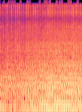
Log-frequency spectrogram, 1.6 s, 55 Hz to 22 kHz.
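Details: Tecumseh HSSK50 5 HP engine on a Mastercraft 24-inch MTD snowblower runs rough with no power, an irregular stumbling misfire; spark cuts out completely, pointing to a failing electronic ignition coil rather than the carburetor.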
